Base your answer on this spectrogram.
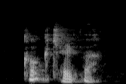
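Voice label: "cockchafer", British English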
